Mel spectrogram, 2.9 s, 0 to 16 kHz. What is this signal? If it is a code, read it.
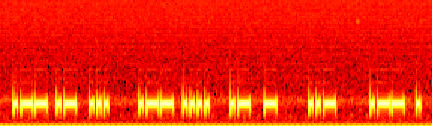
Morse code, heard as a keyed tone, about 50 wpm, 660 Hz. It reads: WAS WHAT U WE
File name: archived / CRSnet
